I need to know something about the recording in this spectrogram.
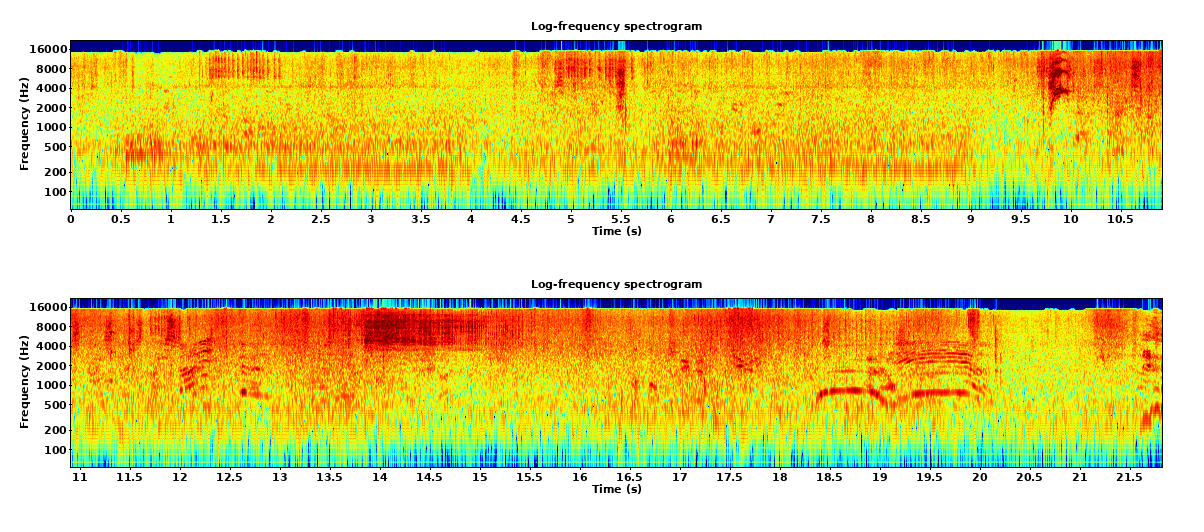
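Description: Water splashes against a boat hull.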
